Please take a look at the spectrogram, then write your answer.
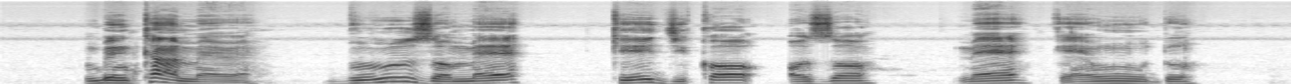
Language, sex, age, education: Igbo, male, 15-29, tertiary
